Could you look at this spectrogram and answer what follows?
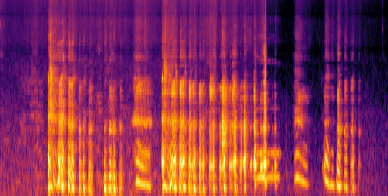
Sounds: Laughter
